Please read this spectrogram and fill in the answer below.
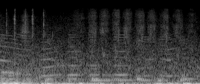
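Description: Vending machine working after a button press: a rapid scraping rattle for about a second, then thinning out, over background music.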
